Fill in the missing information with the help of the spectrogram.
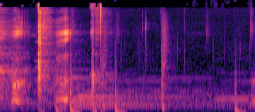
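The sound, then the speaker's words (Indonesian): At night, a run of short, harsh coughs comes in quick bursts, several close together and then a couple more spaced out, over a faint steady background hum. “Banyak batuk ya … malam ini.”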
